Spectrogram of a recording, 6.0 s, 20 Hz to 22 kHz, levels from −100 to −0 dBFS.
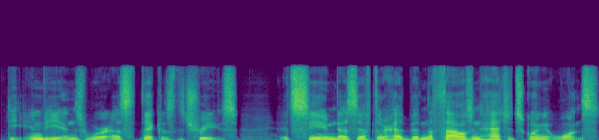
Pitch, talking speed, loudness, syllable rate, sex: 155 Hz, 210 wpm, -18 LUFS, 5.0 syllables/s, male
